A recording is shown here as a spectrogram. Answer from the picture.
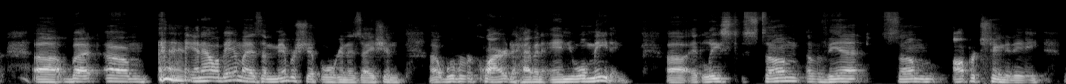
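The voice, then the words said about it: Southern US accent. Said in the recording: “in the state of Alabama where I am, if you can't tell by my accent, I'm sure you can. You knew it was somewhere in the South”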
